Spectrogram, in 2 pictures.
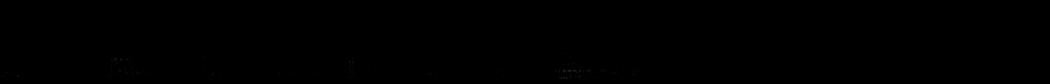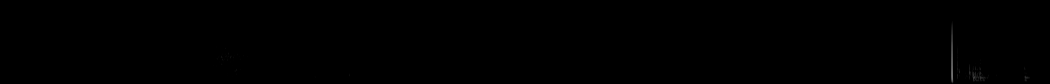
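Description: An audience murmurs quietly in a large echoing hall.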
